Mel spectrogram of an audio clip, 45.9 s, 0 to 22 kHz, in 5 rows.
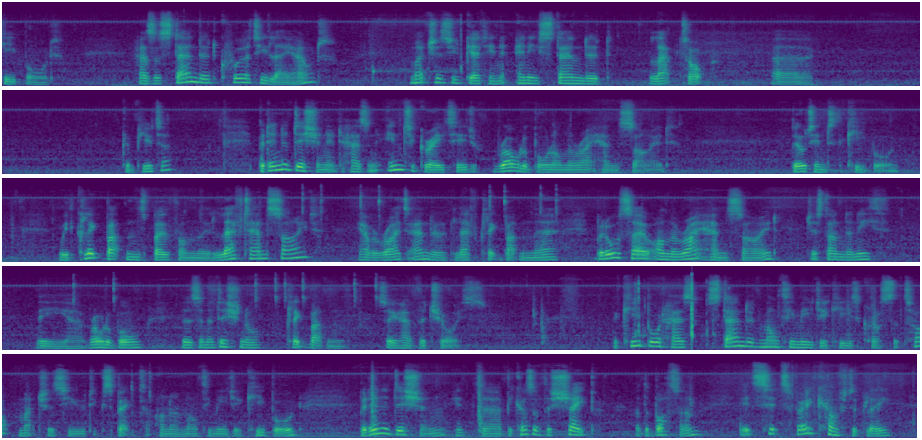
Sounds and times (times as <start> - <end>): Speech: 0.0 - 0.7, 1.3 - 3.4, 4.1 - 8.2, 10.4 - 11.0, 11.7 - 16.0, 17.1 - 18.2, 18.9 - 27.3, 27.9 - 32.4, 33.6 - 39.7, 40.3 - 45.7.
